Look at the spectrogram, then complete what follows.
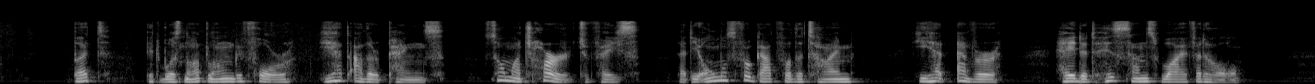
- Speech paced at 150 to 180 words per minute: No, average, 140 wpm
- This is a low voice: Yes, low, 130 Hz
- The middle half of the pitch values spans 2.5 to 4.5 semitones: Yes, average, 3.1 semitones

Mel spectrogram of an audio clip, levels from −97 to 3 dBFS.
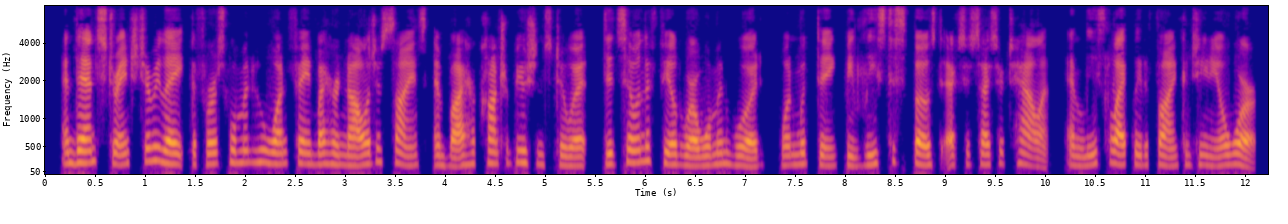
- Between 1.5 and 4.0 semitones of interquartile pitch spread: Yes, average, 2.8 semitones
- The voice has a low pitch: No, medium, 185 Hz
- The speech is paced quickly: Yes, fast, 235 wpm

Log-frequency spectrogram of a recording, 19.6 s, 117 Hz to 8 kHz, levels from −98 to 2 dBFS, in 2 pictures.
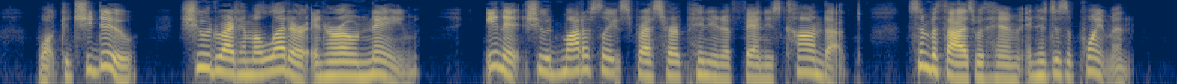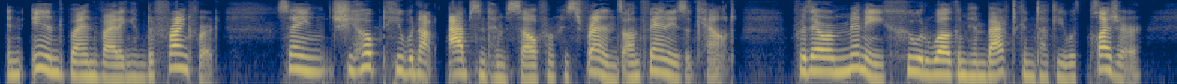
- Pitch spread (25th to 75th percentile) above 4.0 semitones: Yes, average, 4.8 semitones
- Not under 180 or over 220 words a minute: Yes, average, 200 wpm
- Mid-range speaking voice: No, high, 195 Hz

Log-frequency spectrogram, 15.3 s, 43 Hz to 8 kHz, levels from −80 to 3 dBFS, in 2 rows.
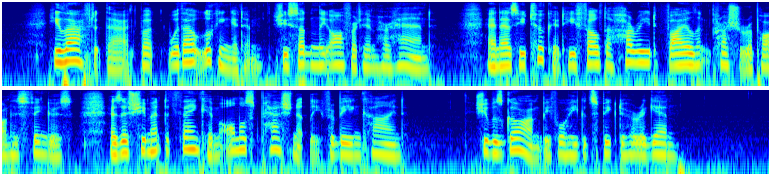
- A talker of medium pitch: Yes, medium, 155 Hz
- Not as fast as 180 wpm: No, average, 200 wpm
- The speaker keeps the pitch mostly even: No, average, 3.8 semitones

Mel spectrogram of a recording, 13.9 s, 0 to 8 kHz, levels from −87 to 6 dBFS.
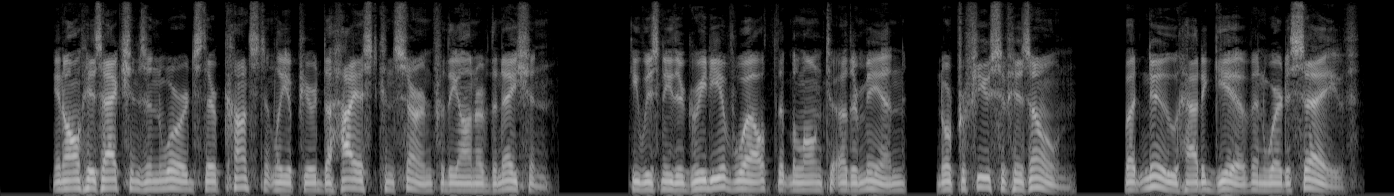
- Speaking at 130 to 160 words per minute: No, average, 185 wpm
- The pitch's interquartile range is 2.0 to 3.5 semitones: Yes, average, 3.0 semitones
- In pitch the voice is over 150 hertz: No, low, 110 Hz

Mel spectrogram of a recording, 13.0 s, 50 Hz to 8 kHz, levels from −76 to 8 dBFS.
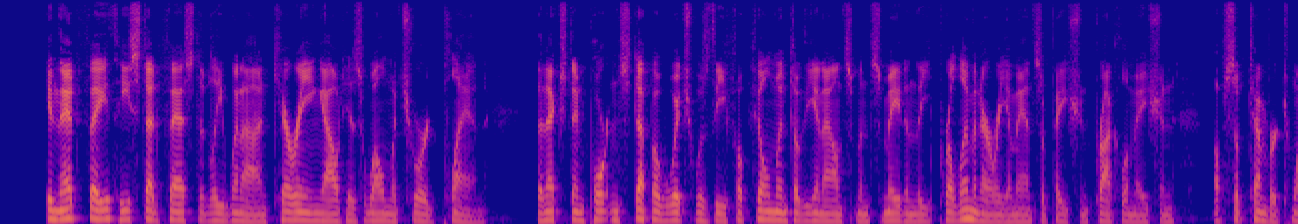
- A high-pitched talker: No, low, 100 Hz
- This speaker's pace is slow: No, average, 155 wpm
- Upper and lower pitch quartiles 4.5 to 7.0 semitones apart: No, average, 3.0 semitones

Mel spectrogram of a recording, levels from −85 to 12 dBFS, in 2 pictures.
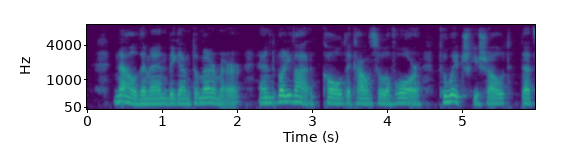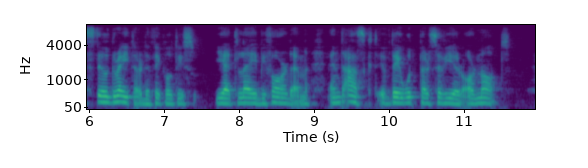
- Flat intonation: Yes, narrow, 2.3 semitones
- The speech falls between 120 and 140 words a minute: No, average, 165 wpm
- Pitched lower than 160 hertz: Yes, medium, 140 Hz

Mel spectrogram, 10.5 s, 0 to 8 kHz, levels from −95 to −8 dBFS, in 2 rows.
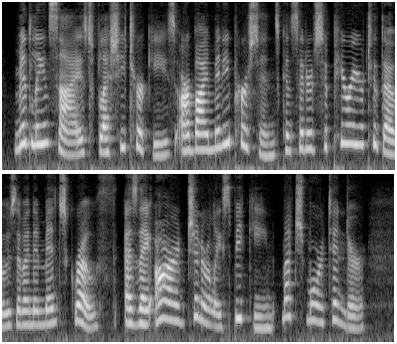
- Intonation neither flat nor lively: No, wide, 6.4 semitones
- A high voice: Yes, high, 245 Hz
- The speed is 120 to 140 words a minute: Yes, slow, 135 wpm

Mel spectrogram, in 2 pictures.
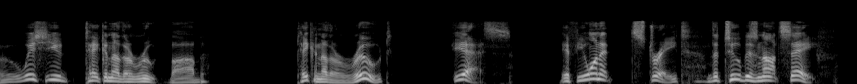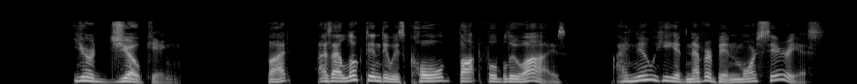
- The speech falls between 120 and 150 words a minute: Yes, average, 145 wpm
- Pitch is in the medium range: Yes, medium, 150 Hz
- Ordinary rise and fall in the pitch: No, wide, 6.4 semitones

